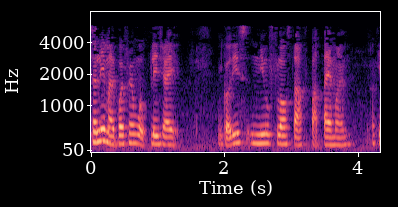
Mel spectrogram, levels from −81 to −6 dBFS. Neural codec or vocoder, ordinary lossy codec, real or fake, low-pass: none; MP3, 24 kbps; real; 7.2 kHz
